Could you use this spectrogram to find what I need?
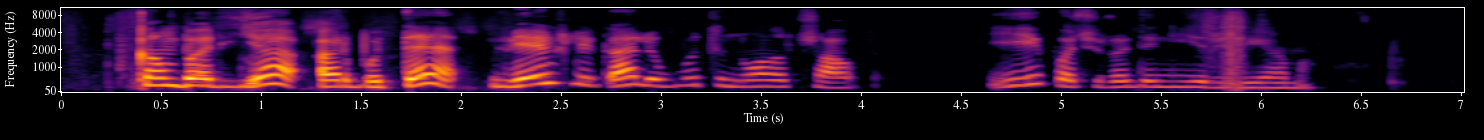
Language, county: Lithuanian, Alytus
